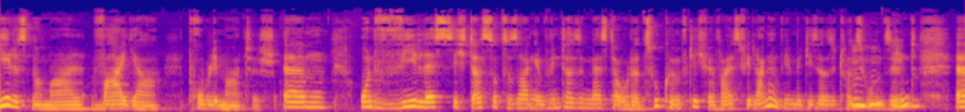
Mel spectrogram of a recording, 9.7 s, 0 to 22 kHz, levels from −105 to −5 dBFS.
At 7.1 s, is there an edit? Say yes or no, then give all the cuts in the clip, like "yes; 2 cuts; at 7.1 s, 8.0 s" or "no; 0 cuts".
no; 1 cut; at 2.8 s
